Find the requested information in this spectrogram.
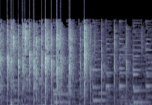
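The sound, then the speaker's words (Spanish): Studio audience applause greets a guest's entrance with a quick, dense run of many sharp overlapping claps. It stays fairly loud and steady, thinning slightly toward the end. “Fuerte aplauso para el maestro.”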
